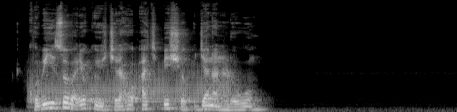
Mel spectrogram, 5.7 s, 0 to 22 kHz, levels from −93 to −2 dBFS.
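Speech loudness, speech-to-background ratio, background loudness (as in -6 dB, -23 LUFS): -26.0 LUFS, 14.5 dB, -40.5 LUFS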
